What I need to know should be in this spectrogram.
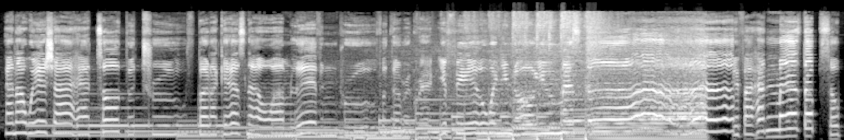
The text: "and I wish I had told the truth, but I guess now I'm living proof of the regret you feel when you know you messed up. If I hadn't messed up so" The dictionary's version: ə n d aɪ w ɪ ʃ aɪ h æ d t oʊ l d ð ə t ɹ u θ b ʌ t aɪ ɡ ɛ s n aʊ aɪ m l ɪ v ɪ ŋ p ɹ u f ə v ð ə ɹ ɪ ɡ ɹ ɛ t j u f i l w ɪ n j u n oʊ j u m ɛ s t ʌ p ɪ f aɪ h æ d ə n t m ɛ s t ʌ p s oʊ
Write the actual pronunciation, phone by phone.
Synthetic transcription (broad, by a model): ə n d aɪ w ɪ ʃ aɪ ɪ d t oʊ l d ð ə t ɹ u θ b ʌ t aɪ ɡ ɛ s n aʊ aɪ m l ɪ v ɪ ŋ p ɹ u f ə ð ə ɹ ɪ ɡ ɹ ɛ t j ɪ f i l w ɪ n j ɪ n oʊ j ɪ m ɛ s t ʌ ɪ f aɪ h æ d n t m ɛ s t ʌ p s oʊ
